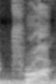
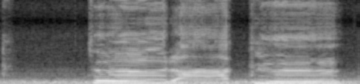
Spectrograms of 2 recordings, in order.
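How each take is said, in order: First: It is said as one short syllable. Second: Vowels are added, making three syllables.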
